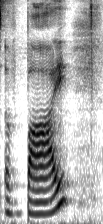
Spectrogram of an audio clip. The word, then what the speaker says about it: of: So in the word of, spelled with only one F, the F is actually pronounced like V, of. Don't pronounce it like that. I'm just exaggerating it to show you what the sound is like. Of. It's a V sound.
